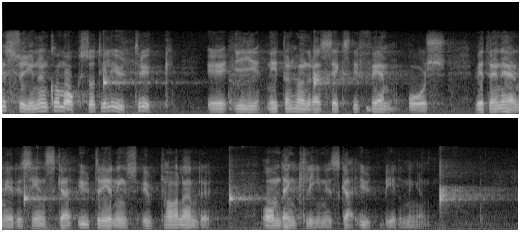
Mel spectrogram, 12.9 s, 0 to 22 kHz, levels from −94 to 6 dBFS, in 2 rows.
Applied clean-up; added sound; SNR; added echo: none; Raindrop / Drip; 13 dB; none.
